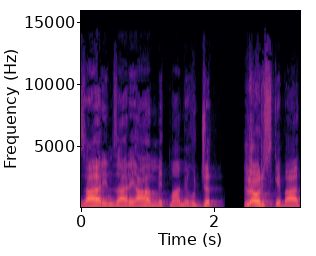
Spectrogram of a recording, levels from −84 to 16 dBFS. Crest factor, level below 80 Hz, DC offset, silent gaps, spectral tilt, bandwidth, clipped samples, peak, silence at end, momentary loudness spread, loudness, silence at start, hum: 18 dB; -50 dBFS; under 0.1%; 2.18-2.44 s; -5.5 dB/octave; 14 kHz; under 0.1%; -2 dBFS; 0 s; 9 LU; -19 LUFS; 0 s; none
